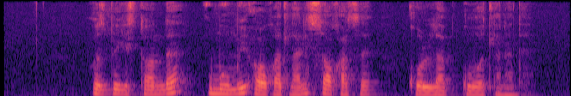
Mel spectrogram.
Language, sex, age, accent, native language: Uzbek, male, 25-34, Andijon, Uzbek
